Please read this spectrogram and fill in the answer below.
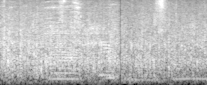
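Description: Steady rain pattering on tent fabric, heard from inside the tent.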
